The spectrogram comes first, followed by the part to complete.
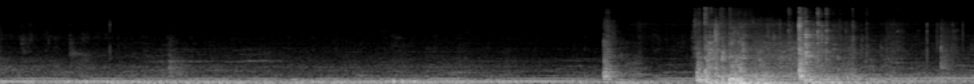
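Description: Old Hitachi Build Ace D elevator with DC Ward Leonard drive, travelling with a steady low hum. It stops with a sharp click about seven and a half seconds in, and its doors then slide open with a loud rumble that fades near the end.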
